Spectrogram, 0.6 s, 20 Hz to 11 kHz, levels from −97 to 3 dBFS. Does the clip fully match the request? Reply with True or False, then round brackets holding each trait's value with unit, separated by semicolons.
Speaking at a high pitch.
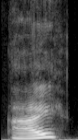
True (235 Hz)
